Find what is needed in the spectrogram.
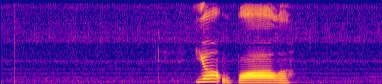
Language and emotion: Russian, sad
